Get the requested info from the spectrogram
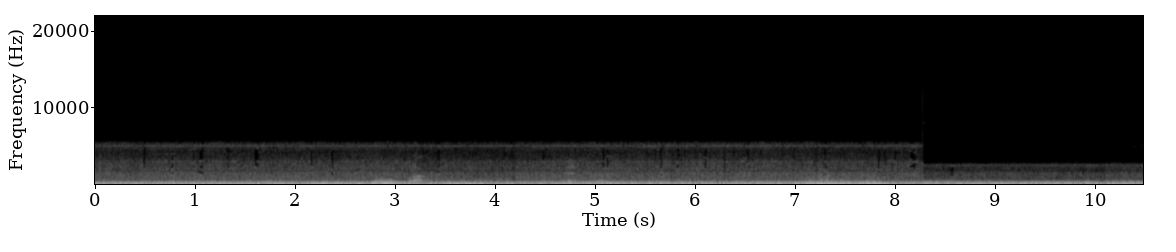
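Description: Steady low mechanical drone, like engine or cabin noise on the soundtrack of aerial strike footage, with a man exclaiming "wow" about three seconds in.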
